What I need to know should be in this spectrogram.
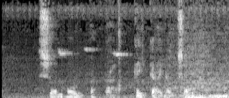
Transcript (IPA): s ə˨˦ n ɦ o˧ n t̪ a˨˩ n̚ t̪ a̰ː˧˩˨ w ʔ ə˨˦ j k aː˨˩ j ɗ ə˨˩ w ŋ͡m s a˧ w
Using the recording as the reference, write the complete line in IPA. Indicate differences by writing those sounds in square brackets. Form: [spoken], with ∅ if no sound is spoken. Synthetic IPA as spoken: s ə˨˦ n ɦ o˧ n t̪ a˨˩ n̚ t̪ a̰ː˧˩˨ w [k] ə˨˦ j k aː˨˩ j ɗ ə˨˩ w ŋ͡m s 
